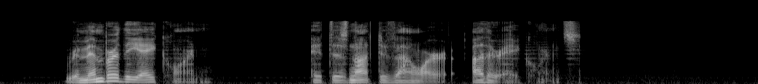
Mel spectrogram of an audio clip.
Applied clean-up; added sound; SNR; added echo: neural separator model SepFormer DNS4.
